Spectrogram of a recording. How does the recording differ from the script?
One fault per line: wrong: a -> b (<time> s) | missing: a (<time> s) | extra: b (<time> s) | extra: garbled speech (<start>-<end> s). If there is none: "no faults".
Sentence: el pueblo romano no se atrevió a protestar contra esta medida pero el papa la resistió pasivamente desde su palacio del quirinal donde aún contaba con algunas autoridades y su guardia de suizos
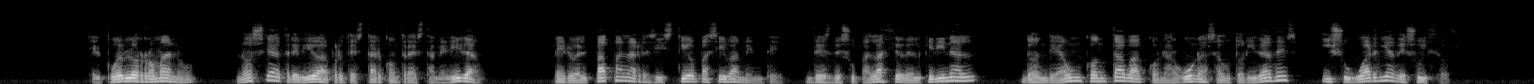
no faults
